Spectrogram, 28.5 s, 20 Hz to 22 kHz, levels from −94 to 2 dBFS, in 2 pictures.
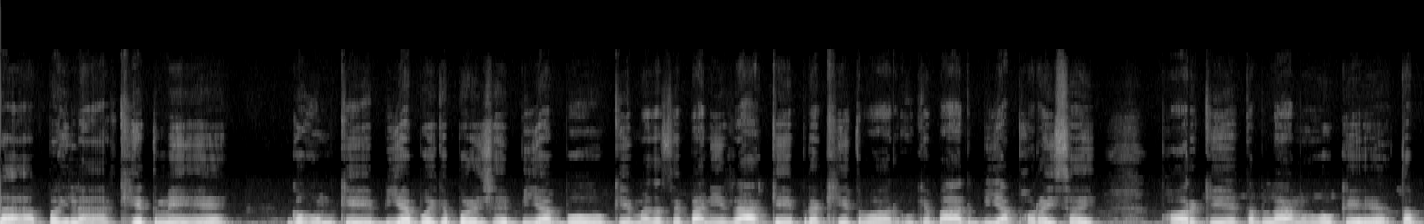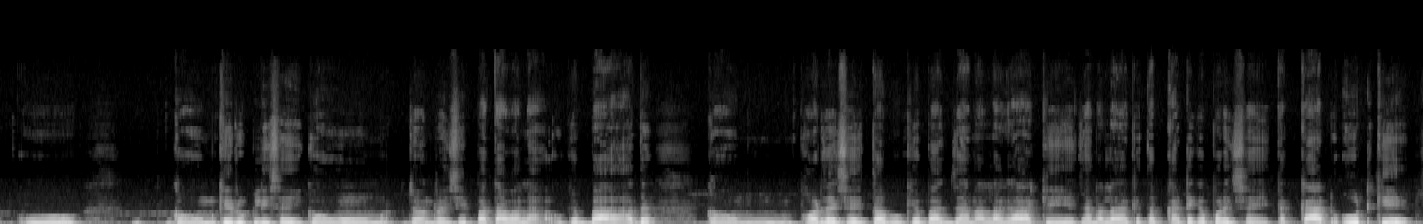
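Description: Throughout the speech, channel delay (comb filtering) gives a dull, slightly hollow top end: one channel trails the other by only a fraction of a millisecond, a few samples' worth, so the mono sum cancels near 7 kHz. Unlike a low-pass roll-off, brightness returns above that notch.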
